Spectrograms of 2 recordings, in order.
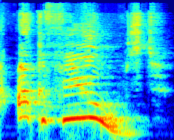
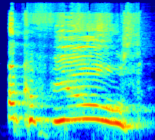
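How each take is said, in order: First: High, slow whispered confusion; mock whisper. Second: High, slow crying shout; mock wail. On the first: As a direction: breathe it out in disbelief. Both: Exasperated commentary.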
